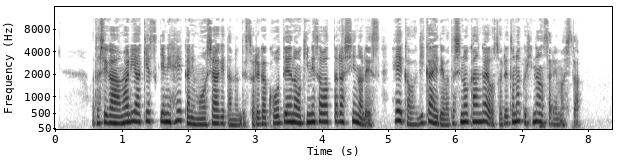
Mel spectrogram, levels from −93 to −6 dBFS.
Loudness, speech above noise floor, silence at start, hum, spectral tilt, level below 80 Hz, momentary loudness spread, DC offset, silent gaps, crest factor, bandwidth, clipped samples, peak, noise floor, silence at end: -23 LUFS; 39 dB; 0.55 s; none; -5.5 dB/octave; -60 dBFS; 11 LU; under 0.1%; none; 16 dB; 11.5 kHz; under 0.1%; -8 dBFS; -62 dBFS; 0.5 s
